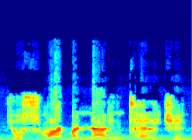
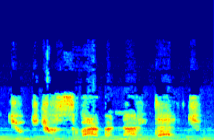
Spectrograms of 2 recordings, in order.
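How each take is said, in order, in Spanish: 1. Se dice más fuerte, con una voz más llena. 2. Se dice suave y despacio, como un susurro. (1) "ya después me lo dijo más fuerte" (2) "me lo decía muy, como muy despacio"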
